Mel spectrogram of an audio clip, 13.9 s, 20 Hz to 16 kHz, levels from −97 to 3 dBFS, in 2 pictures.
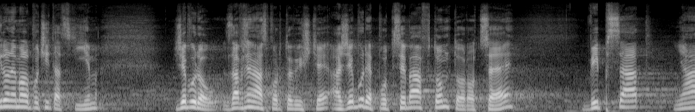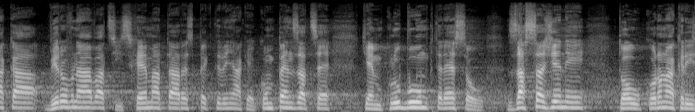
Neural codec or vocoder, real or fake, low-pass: none; real; 14.4 kHz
